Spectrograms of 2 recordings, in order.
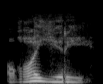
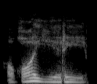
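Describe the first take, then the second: The two takes are said the same way.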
